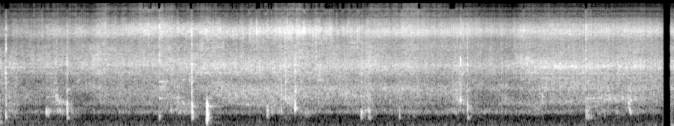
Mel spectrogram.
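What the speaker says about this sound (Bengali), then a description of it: "এইবার আমি মেখে রাখা চিকেনটা দিয়ে দিচ্ছি সঙ্গে চিকেনটা খুব সুন্দর করে কষিয়ে নেব" Marinated chicken frying in a pan of spiced masala for chicken do pyaza, a steady loud sizzle with occasional soft stirring scrapes and no talking.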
